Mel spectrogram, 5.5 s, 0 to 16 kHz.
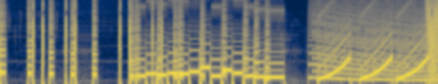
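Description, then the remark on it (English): Donkey Kong 3 arcade video game sound effects: a burst of short, sharp electronic bleeps, then a bouncy stepped chiptune melody, ending with several loud rising pitch sweeps. No talking. “Some DK3 sound. I didn't play that yet, so enjoy it.”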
